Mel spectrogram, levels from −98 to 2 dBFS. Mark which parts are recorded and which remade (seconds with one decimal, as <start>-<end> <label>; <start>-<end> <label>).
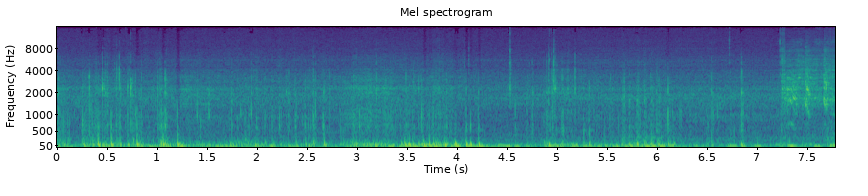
0.0-7.8 recorded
